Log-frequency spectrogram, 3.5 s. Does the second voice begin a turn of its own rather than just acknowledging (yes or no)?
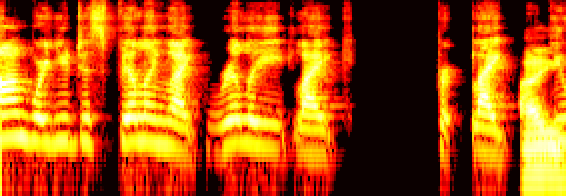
no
